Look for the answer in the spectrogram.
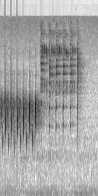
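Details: Short nightingale phrase of six quick, rich repeated notes followed by a fading high buzzy trill.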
